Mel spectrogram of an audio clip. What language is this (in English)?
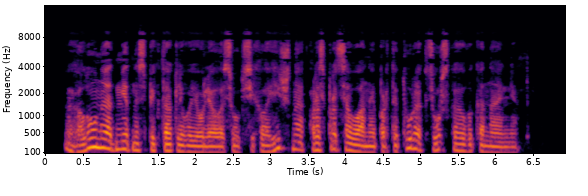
Belarusian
